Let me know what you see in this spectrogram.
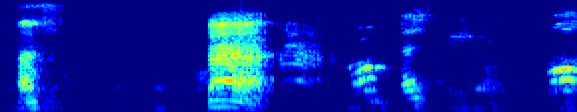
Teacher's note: Ujung lidah bertemu dengan dua gigi seri atas ujung. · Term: huruf ta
